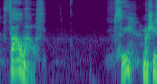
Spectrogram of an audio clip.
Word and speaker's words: Falmouth: the brubaker maker says there is a foul mouth kentucky pronounced falmouth why would they do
